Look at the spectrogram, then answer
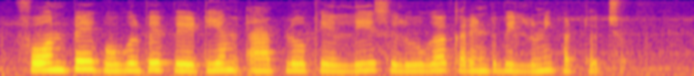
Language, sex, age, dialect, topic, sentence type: Telugu, female, 25-30, Telangana, banking, statement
